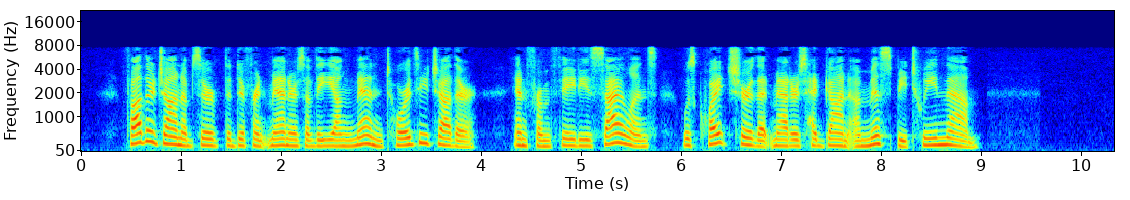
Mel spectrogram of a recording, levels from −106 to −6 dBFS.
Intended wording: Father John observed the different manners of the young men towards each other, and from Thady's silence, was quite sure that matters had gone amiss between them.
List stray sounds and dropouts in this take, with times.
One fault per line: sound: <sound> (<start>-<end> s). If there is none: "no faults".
no faults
